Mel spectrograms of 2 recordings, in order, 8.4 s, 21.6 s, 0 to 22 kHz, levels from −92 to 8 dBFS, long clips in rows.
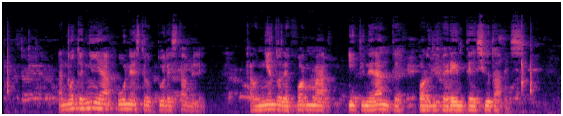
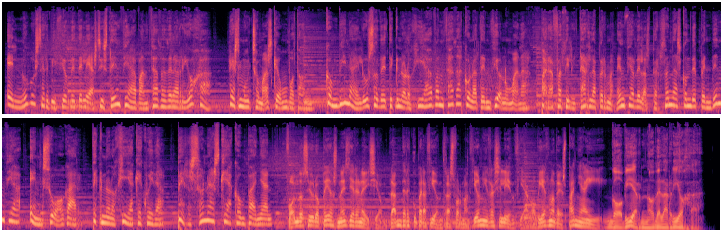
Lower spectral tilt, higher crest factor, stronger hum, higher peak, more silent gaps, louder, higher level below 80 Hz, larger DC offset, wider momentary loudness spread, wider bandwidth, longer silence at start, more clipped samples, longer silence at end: about the same, -6 dB/octave vs -5 dB/octave; about the same, 16 dB vs 14 dB; neither; second, -4 dBFS vs 0 dBFS; neither; second, -21 LUFS vs -16 LUFS; second, -48 dBFS vs -34 dBFS; neither; first, 17 LU vs 5 LU; second, 11 kHz vs 18.5 kHz; about the same, 0.1 s vs 0.05 s; neither; about the same, 0.35 s vs 0.3 s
